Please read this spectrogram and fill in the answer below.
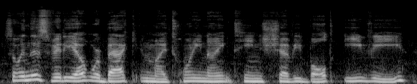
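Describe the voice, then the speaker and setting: A man's voice: a little high, moderate pace, heavy background noise. Chatty man talking from his car. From Pacific Northwest. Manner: chatty, matter-of-fact, many uhs and restarts. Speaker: car vlogger. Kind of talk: casual vlog talk to camera. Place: inside a parked car at night. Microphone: phone camera at arm's length.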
